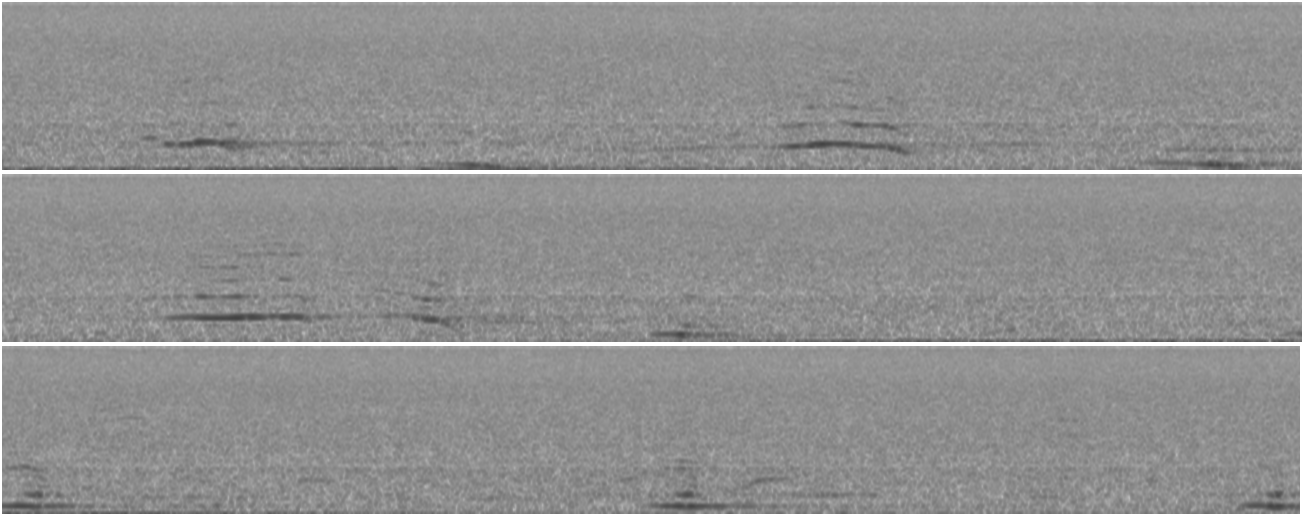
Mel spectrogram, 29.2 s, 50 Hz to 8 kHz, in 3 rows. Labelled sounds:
6.3	6.5	humpback whale, 0.80 to 0.86 kHz

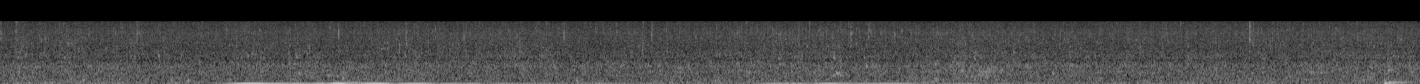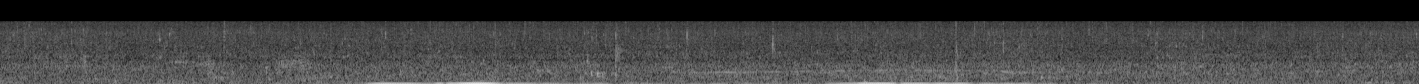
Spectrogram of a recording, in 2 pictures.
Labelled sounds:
17.0	17.3	humpback whale, 0.81 to 1.2 kHz

